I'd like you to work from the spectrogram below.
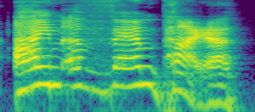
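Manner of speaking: high, loud, slow vampire scream; the vampire reveals herself with a high, loud scream. A narrator's reading. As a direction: shriek it out, stretching each word. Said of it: "she screamed".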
